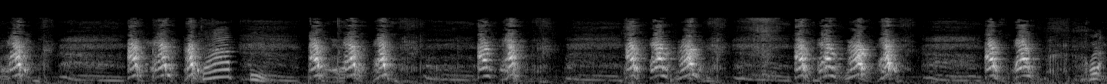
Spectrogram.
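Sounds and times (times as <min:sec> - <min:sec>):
dog barking excitedly: 0:00.0 - 0:00.4, 0:01.3 - 0:02.2, 0:03.1 - 0:04.1, 0:04.8 - 0:05.4, 0:06.2 - 0:07.2, 0:07.9 - 0:09.1, 0:09.8 - 0:10.5.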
